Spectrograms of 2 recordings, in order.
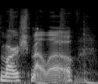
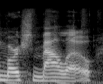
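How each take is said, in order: First: The word is said in its usual relaxed way. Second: Every letter is pronounced in an exaggerated way. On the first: "I know that's marshmallow" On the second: "I feel the need to overly pronounce it"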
